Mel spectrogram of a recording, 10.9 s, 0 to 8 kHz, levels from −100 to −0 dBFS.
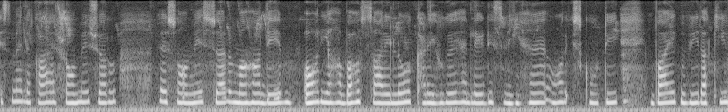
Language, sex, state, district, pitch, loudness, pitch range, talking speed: Hindi, female, Bihar, Gaya, 255 Hz, -17 LUFS, 245-265 Hz, 120 wpm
